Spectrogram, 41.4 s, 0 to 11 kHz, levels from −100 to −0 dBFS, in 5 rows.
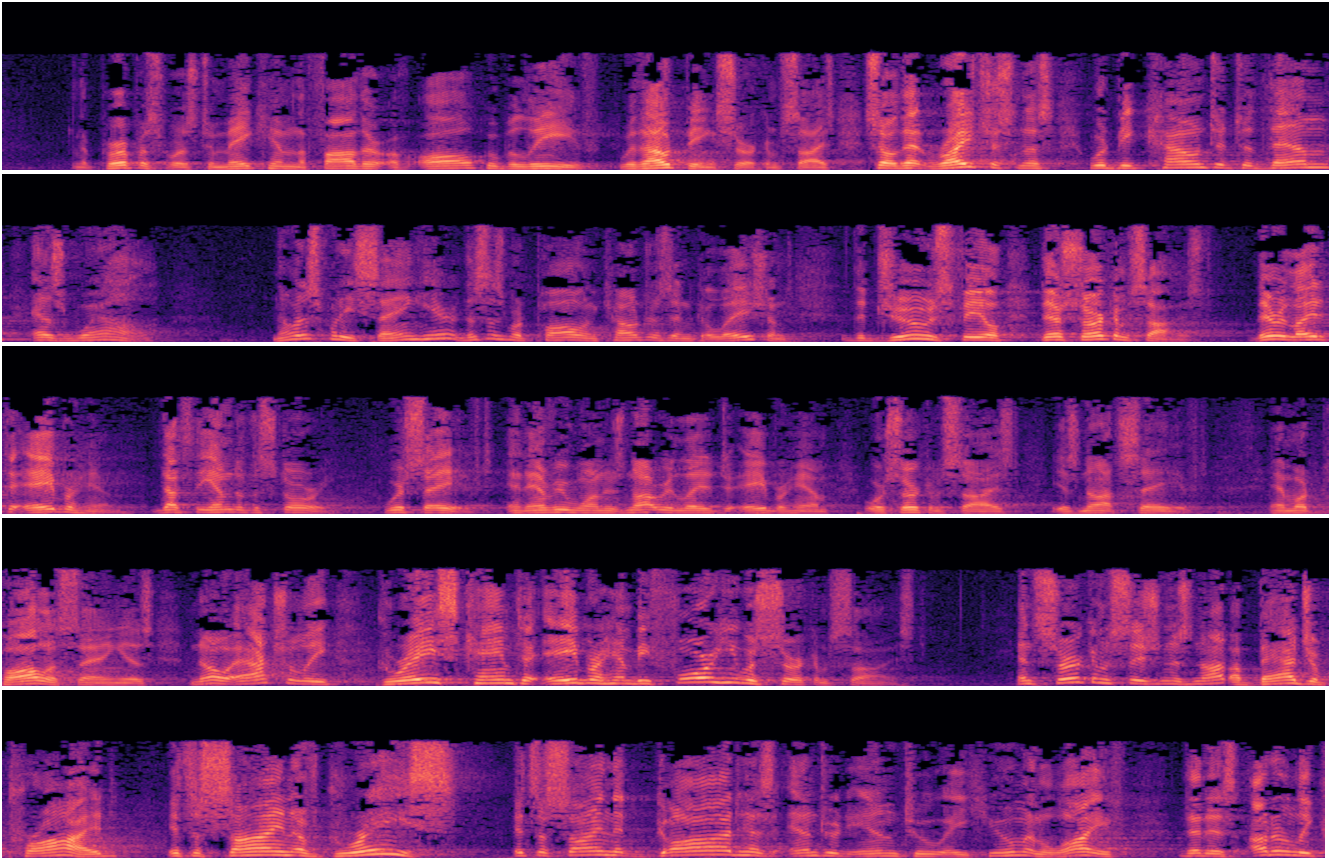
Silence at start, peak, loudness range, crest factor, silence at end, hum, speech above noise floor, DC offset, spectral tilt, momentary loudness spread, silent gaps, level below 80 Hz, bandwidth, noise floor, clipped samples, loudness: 0.45 s; -2 dBFS; 7 LU; 24 dB; 0 s; none; 39 dB; under 0.1%; -3.5 dB/octave; 13 LU; none; -64 dBFS; 8 kHz; -65 dBFS; under 0.1%; -26 LUFS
